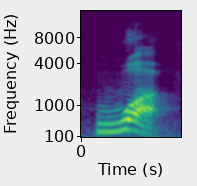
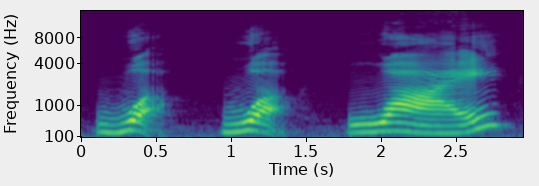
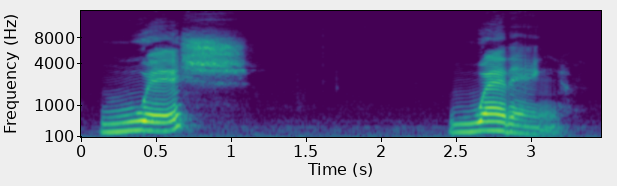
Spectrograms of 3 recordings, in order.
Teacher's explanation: The W is different because the lips come close together. They don't touch and there is no friction. W technically the back of the tongue goes up as well.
